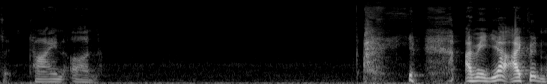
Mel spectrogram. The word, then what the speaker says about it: Tynion: some interviews with him it's Titan it's not tinian it's not tiny and it's tying on think t-i-n-e-u-hn that's how you pronounce it tying on I mean yeah I couldn't tell by looking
